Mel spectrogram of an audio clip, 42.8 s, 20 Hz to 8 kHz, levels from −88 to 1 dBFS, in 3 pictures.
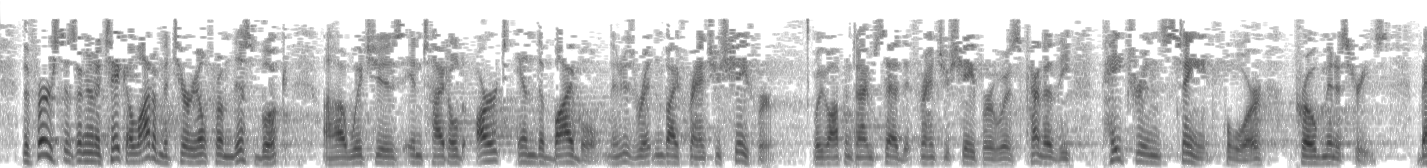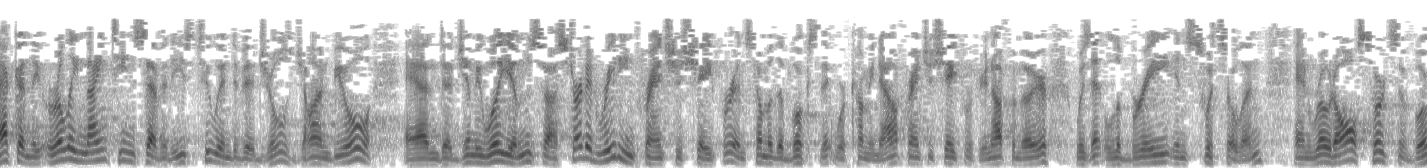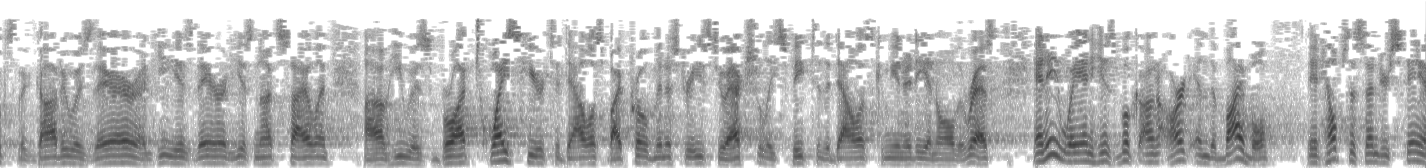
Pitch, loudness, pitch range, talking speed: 120 Hz, -29 LUFS, 110-140 Hz, 195 wpm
